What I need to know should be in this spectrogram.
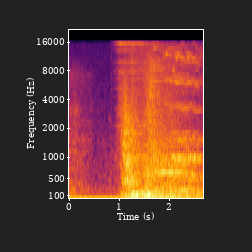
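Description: A magical burst booms and sizzles.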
